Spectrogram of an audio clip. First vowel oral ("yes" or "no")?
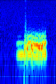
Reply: yes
